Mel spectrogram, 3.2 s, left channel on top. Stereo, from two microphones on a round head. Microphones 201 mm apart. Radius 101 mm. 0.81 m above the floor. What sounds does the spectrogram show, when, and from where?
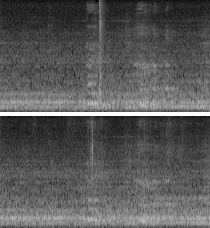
0.0 s an engine running: 5° left (ahead or behind), 6 m
1.3 s laughter: 30° left (ahead or behind), 2.5 m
